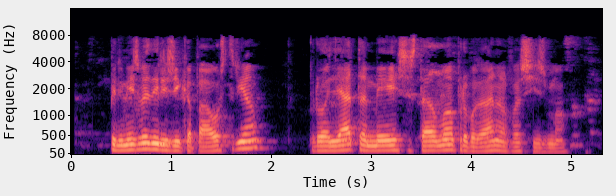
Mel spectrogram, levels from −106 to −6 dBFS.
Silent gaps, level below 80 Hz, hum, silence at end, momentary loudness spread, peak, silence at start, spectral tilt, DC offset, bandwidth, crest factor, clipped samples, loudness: none; -64 dBFS; none; 0.1 s; 10 LU; -12 dBFS; 0.4 s; -5 dB/octave; under 0.1%; 8.2 kHz; 16 dB; under 0.1%; -29 LUFS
